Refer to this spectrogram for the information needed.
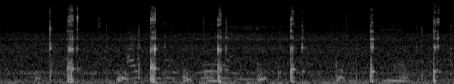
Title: burping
